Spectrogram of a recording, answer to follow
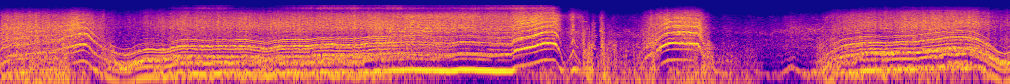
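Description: FPV racing drone's brushless motors whining, the pitch rising and falling with the throttle and sweeping sharply upward in quick punches several times, with a short drop in level near the end.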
